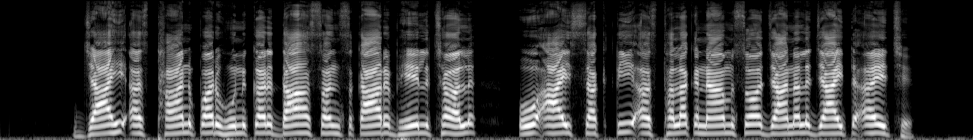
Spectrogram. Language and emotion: Maithili, neutral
